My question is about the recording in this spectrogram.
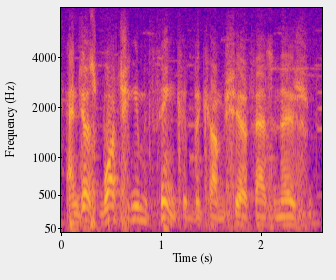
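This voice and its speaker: An earnest British doctor, the detective's loyal companion, with a bright, forward voice. His intonation is animated and very proper, heard through a muffled vintage radio drama recording. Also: on the low side, fairly quick, soft background music. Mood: reflective narration. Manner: proper, earnest, readily indignant. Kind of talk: old-time radio drama acting and narration.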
